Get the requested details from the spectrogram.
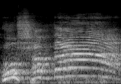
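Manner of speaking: emphatic shout, slow, loud, high and drawn out.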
